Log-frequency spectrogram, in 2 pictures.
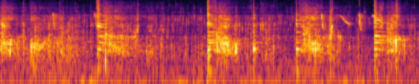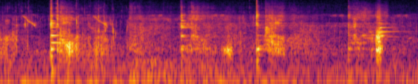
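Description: Chicken sautés dry in a pan and is stirred with a spatula, giving loud scraping sweeps and clinks in bursts, with a soft sizzle in the pauses, close and without talk.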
